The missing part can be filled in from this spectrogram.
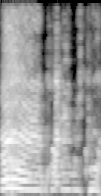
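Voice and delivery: shrill, booming, high and loud voice. Talking about an upcoming fight, doing a Clarissa Shields voice. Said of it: "in a Clarissa voice".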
